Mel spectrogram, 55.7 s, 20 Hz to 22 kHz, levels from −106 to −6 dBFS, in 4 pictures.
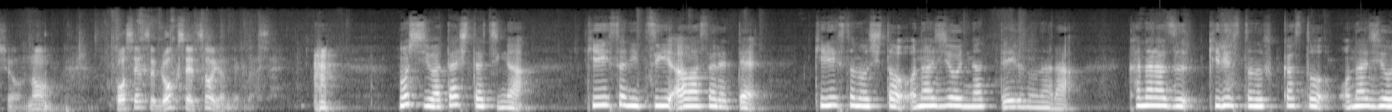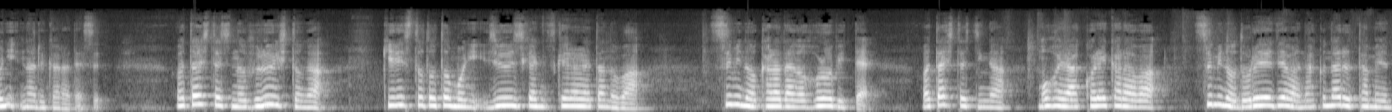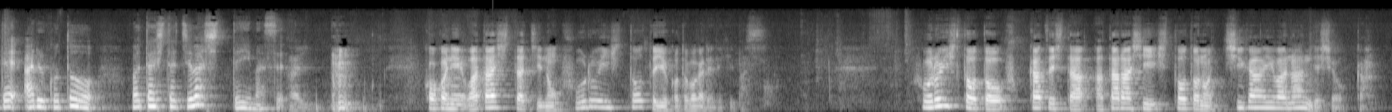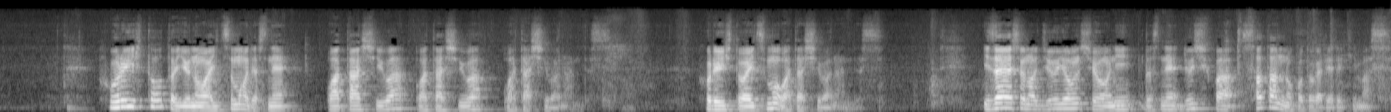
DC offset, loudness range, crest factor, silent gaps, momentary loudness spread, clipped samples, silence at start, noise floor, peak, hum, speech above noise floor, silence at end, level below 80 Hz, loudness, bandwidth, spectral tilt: under 0.1%; 10 LU; 16 dB; none; 17 LU; under 0.1%; 0 s; -61 dBFS; 0 dBFS; none; 46 dB; 0.05 s; -70 dBFS; -16 LUFS; 11 kHz; -5.5 dB/octave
